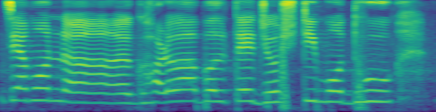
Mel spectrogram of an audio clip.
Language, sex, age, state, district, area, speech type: Bengali, female, 18-30, West Bengal, Purulia, rural, spontaneous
